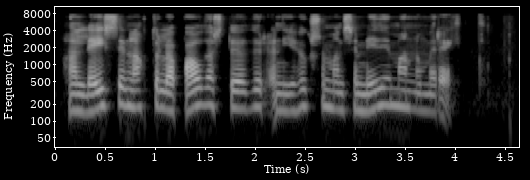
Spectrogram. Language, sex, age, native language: Icelandic, female, 60-69, Icelandic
